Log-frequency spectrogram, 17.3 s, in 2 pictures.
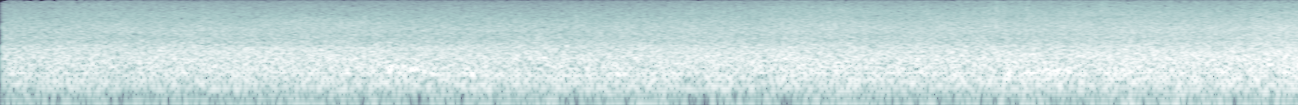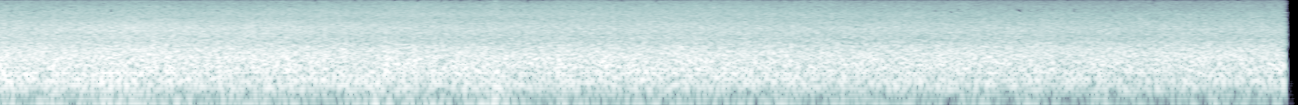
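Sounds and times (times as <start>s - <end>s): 
wind: 0.0s - 17.2s.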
